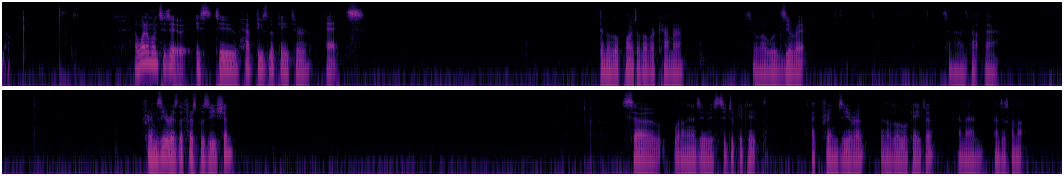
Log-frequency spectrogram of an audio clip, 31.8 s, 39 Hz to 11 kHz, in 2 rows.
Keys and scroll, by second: 0.0-0.6 typing, 13.0 0, 13.2 Return, 27.3 ctrl+d.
